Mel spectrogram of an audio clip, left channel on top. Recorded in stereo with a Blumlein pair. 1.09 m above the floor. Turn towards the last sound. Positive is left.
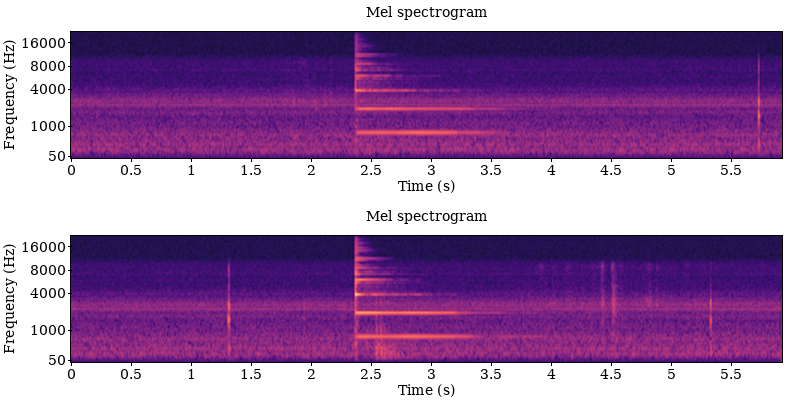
turn(degrees=-35)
